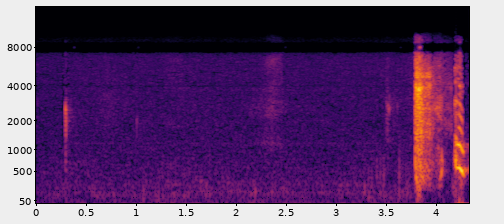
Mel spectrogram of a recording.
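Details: Sneezing: near silence, then two quick, sharp sneezes at the end.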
